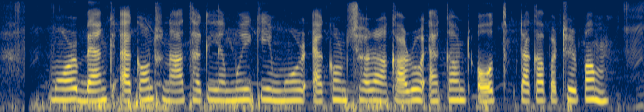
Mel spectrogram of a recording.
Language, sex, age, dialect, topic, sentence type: Bengali, female, 18-24, Rajbangshi, banking, question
